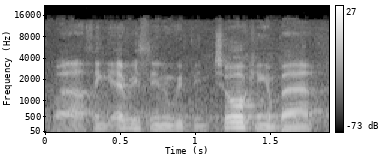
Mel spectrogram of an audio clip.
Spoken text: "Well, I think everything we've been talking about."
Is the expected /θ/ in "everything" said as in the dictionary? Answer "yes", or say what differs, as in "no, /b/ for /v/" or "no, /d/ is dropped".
yes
